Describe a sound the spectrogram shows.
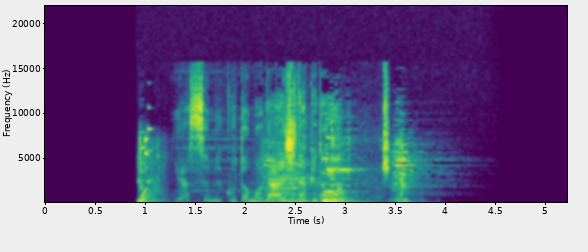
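A soft magical shimmer swells and sparkles.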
